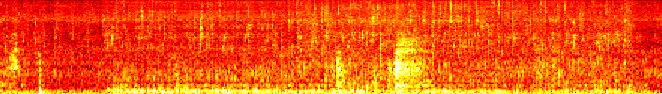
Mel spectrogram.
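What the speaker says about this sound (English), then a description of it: "So I'm going to wash my hands." Steady running tap water while hands are washed at a kitchen sink during Turkish eggplant kebab preparation, a continuous soft splashing hiss with small bursts of splatter.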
